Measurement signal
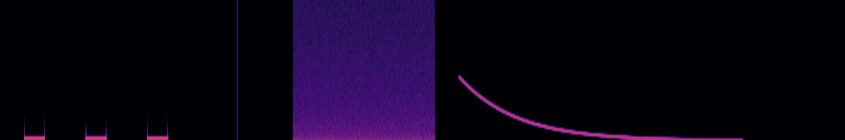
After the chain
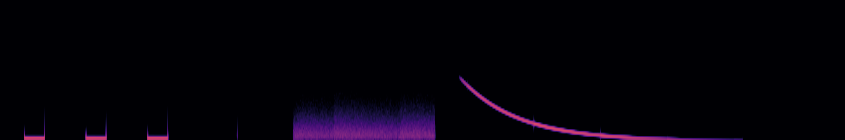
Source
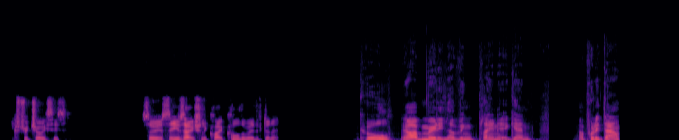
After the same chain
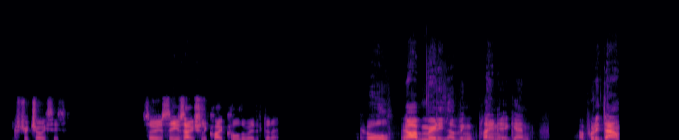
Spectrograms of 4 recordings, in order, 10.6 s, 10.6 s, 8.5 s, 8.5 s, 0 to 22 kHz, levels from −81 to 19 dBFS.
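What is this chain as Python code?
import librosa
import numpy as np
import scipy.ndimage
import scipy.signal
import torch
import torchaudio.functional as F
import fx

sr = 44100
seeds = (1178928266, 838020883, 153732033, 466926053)

y = scipy.signal.sosfilt(scipy.signal.butter(2, 610.0, 'highpass', fs=sr, output='sos'), x)
y = fx.env_lowpass(y, sr, base_hz=930.0, full_db=-26.5)
y = fx.tremolo_shape(y, sr, shape='saw_down', hz=1.2, depth_pct=40)
y = y * 10.0 ** (7.5 / 20.0)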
